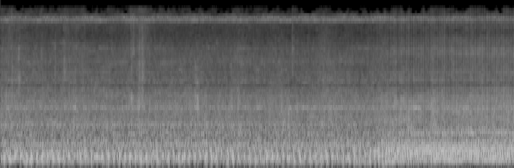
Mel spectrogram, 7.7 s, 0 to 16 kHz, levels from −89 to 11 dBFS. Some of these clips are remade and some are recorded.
remade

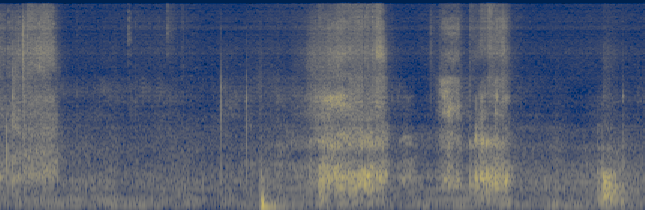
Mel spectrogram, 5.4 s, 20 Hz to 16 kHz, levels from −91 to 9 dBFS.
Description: remade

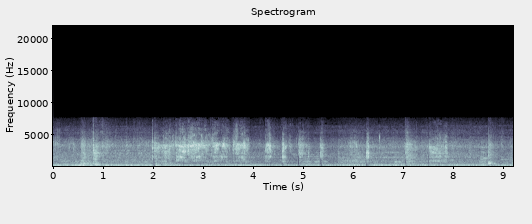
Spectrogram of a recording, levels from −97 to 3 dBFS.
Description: recorded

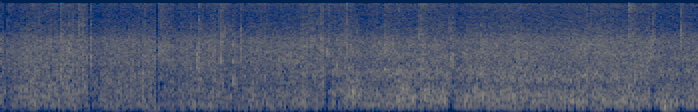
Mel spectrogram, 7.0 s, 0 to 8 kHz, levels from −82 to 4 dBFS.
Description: recorded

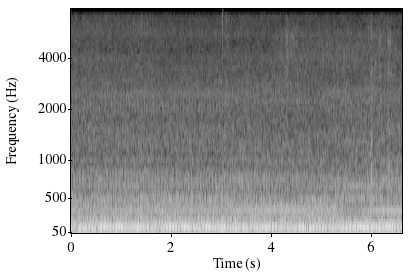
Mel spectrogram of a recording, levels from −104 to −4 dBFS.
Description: recorded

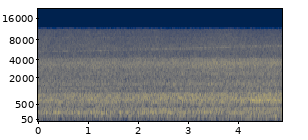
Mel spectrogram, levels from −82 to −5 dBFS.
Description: recorded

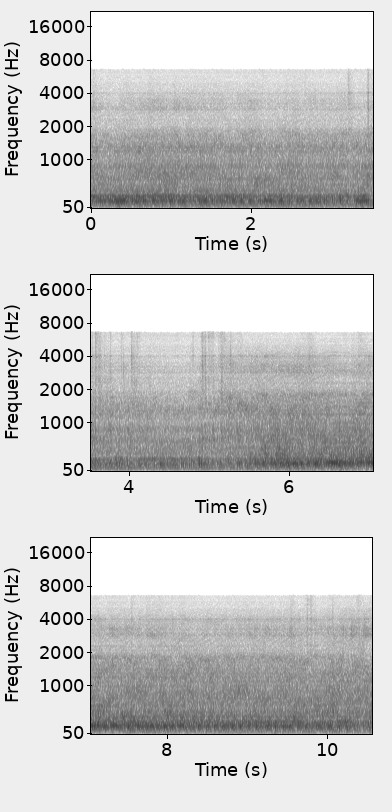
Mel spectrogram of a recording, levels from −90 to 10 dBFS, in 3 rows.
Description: remade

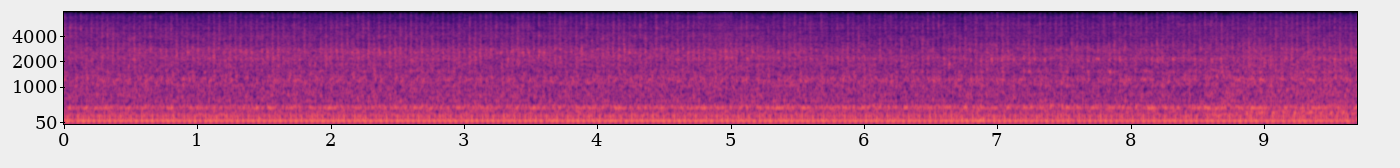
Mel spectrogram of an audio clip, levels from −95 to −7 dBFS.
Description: remade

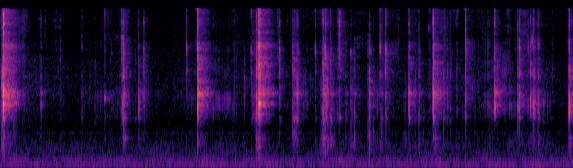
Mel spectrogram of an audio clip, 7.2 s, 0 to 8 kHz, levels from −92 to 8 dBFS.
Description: recorded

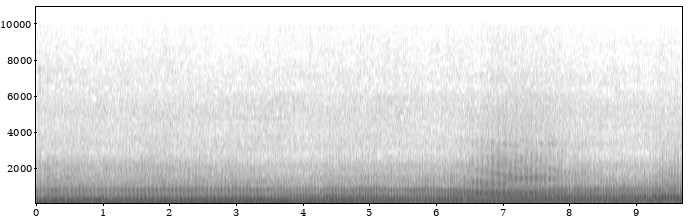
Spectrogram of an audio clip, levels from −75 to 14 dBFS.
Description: recorded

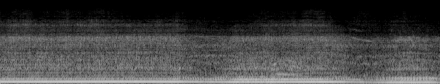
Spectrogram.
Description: recorded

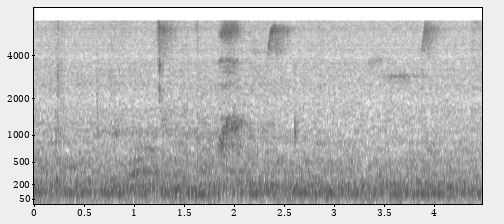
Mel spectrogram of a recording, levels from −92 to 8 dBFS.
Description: remade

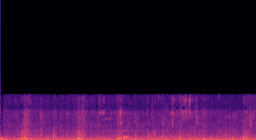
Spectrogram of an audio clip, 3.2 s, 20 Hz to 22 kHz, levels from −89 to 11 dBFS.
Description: remade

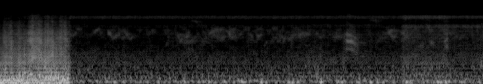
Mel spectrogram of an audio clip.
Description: remade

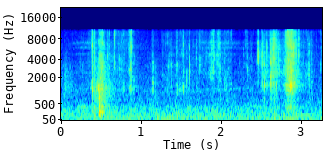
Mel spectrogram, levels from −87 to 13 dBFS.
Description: recorded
